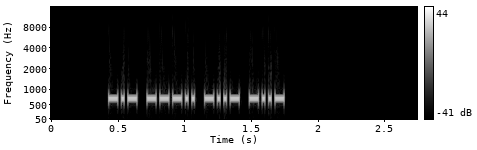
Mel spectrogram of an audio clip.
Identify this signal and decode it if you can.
Morse code, heard as a keyed tone, about 46 wpm, 700 Hz. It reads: K8XX
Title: USA Call Signs - 4 Characters - 2x Character Spacing - 50wpm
